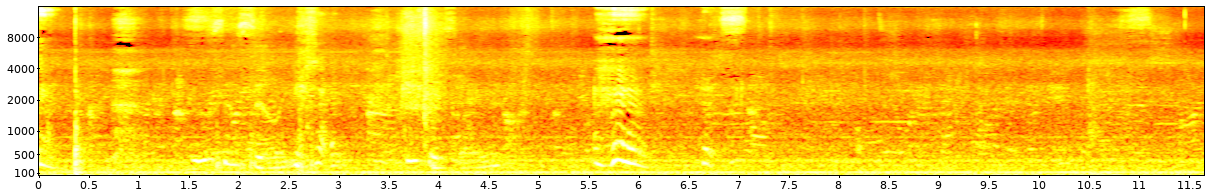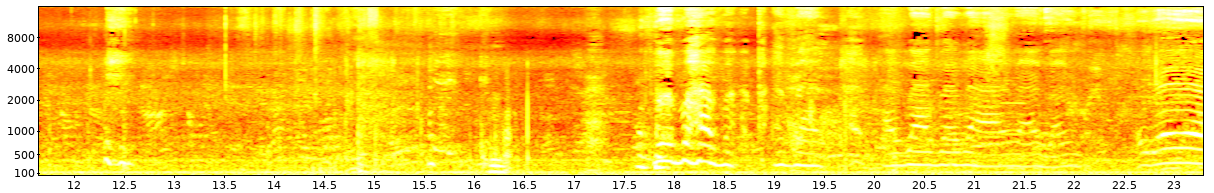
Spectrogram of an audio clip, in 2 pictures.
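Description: A young woman laughs softly up close.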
